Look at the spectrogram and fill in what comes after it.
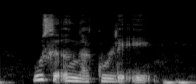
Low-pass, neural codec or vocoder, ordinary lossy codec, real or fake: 10.8 kHz; none; AAC, 64 kbps; real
